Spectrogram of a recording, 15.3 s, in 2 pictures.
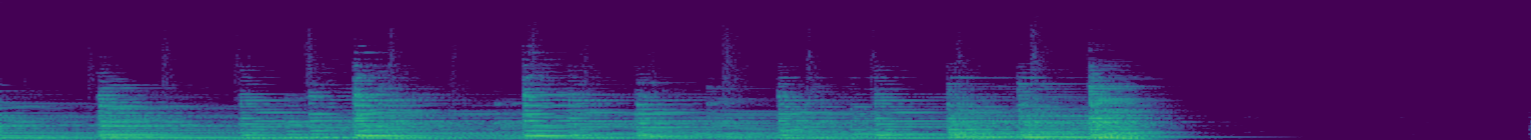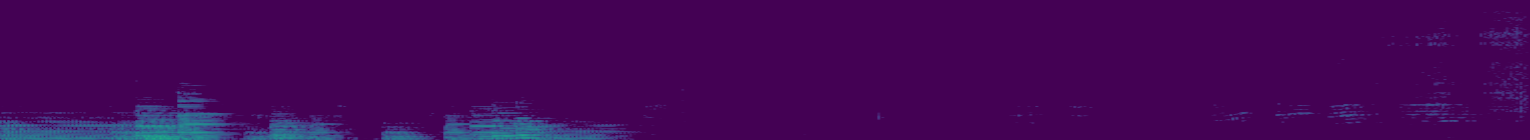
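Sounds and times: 
piano in a room: 0:00.0 - 0:06.1, 0:07.7 - 0:10.8.

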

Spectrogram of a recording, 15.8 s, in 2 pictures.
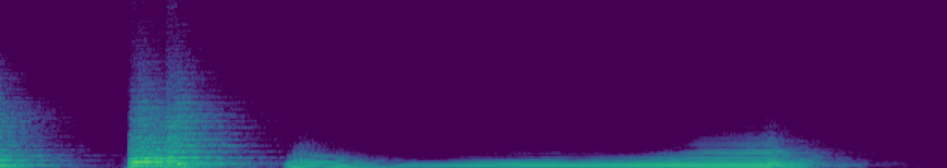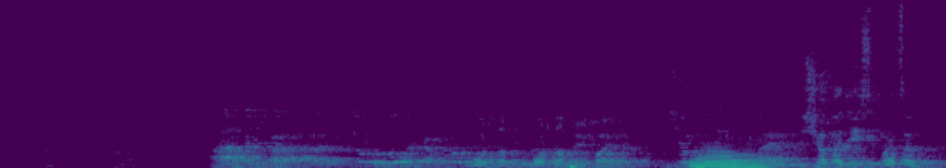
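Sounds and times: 
horns playing: 0:00.0 - 0:00.4, 0:01.0 - 0:06.9, 0:13.6 - 0:14.5.

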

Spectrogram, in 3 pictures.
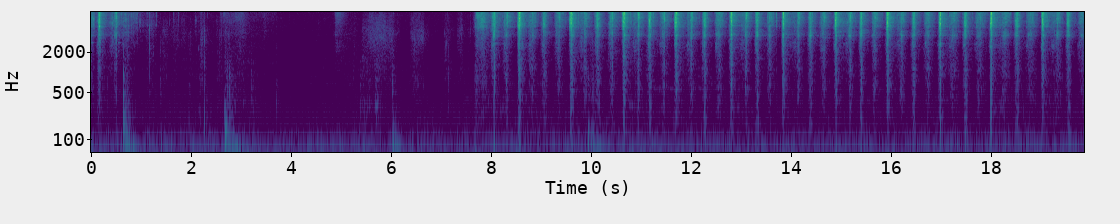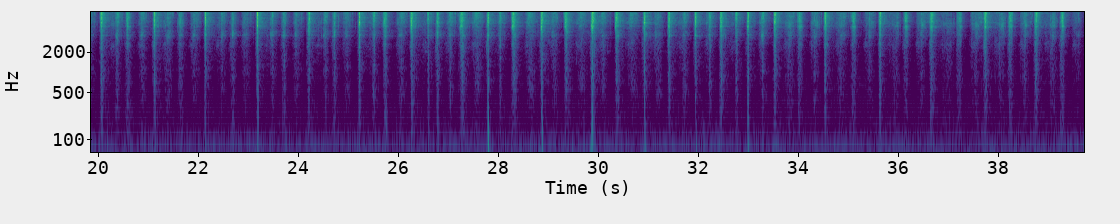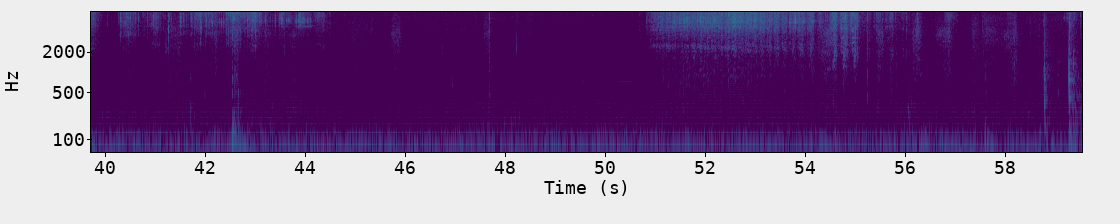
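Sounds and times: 
percussion: 0:00.0 - 0:01.1, 0:07.7 - 0:39.8, 0:51.0 - 0:55.1, 0:59.2 - 0:59.5.

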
